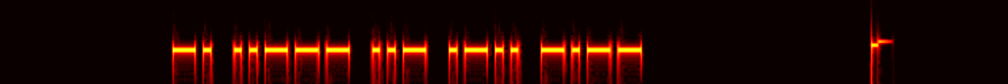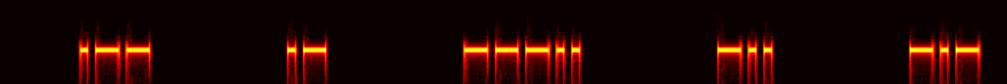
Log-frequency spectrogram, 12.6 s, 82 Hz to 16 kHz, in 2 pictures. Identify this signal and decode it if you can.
Morse code, heard as a keyed tone, about 25 wpm, spaced as for 13 wpm, 700 Hz. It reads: N2ULY WA8DK
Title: USA Call Signs - 6x Character Spacing - 25wpm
